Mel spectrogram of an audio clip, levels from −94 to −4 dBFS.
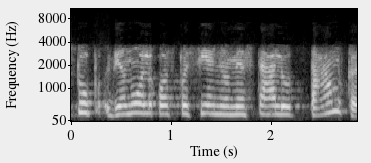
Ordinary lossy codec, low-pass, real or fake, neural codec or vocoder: MP3, 96 kbps; 9.9 kHz; fake; vocoder, 44.1 kHz, 128 mel bands, Pupu-Vocoder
